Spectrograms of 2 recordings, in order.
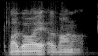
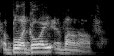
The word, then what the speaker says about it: Blagoy Ivanov: Blagoy Ivanov. I have a little bit of expertise as to how to pronounce Russian names, if nothing else, because I have a Russian heritage and speak the language. So I'm gonna say that with authority, Nick. Blagoy Ivanov.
